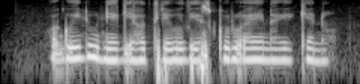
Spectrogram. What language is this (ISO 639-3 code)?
kik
